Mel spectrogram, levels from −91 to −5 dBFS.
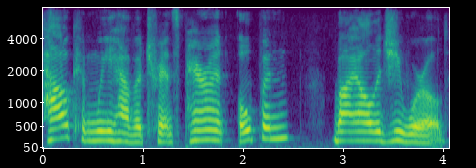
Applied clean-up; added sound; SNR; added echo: none; none; none; none.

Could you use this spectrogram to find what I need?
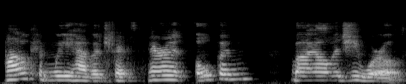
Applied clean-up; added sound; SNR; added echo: neural mask model DeepFilterNet 3.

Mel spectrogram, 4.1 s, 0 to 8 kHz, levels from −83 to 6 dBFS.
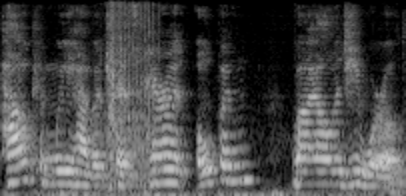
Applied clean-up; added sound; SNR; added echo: none; Livestock, farm animals, working animals; 16 dB; reverberation time 0.2 s.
